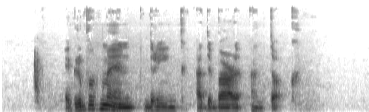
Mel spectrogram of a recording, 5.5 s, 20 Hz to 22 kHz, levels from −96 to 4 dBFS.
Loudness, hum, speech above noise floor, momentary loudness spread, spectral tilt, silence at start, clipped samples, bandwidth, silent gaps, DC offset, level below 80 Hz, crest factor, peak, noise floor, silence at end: -18 LUFS; none; 55 dB; 17 LU; -7.5 dB/octave; 0.5 s; under 0.1%; 16.5 kHz; none; under 0.1%; -60 dBFS; 18 dB; -2 dBFS; -73 dBFS; 1.05 s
